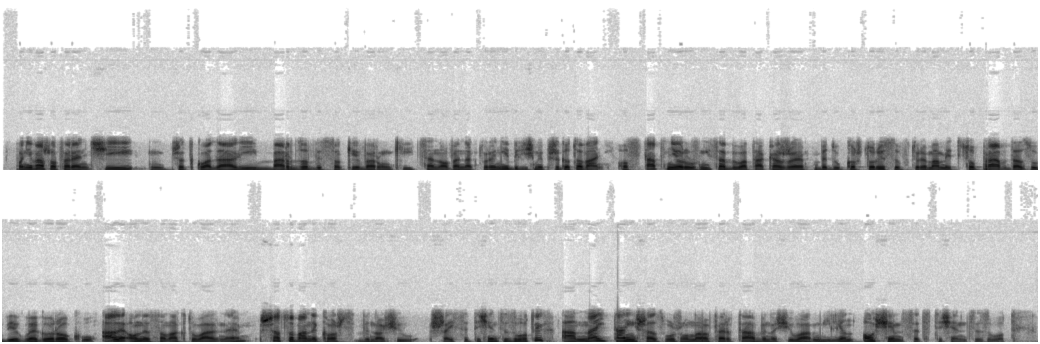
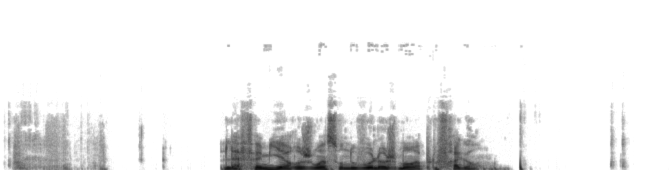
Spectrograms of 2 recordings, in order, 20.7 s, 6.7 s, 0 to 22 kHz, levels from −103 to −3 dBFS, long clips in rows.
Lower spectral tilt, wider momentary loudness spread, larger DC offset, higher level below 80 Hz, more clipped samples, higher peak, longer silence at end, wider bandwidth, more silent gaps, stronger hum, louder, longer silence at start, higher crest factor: first, -8.5 dB/octave vs -7 dB/octave; second, 8 LU vs 21 LU; neither; first, -56 dBFS vs -66 dBFS; neither; about the same, 0 dBFS vs -2 dBFS; second, 0.15 s vs 1.9 s; second, 4.6 kHz vs 7.8 kHz; neither; neither; about the same, -16 LUFS vs -17 LUFS; second, 0.15 s vs 2.2 s; about the same, 16 dB vs 18 dB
